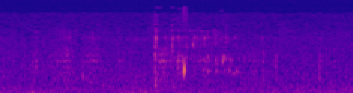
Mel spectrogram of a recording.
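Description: A small lure splashes into still water.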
